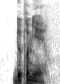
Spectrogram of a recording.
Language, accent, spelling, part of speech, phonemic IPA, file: French, France, de première, adjective, /də pʁə.mjɛʁ/, LL-Q150 (fra)-de première.wav
- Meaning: bigtime, total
